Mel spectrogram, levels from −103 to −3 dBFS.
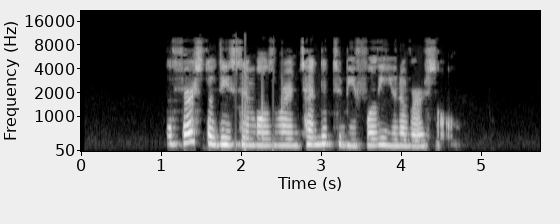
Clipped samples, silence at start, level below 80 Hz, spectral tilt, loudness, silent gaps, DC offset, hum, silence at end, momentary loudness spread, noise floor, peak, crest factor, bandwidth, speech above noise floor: under 0.1%; 1.05 s; -58 dBFS; -5 dB/octave; -19 LUFS; none; under 0.1%; none; 1.15 s; 11 LU; -81 dBFS; -2 dBFS; 18 dB; 9.8 kHz; 63 dB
